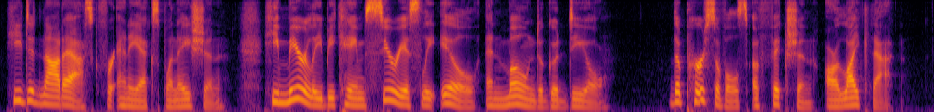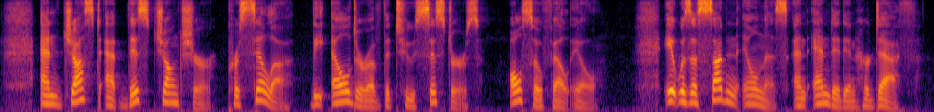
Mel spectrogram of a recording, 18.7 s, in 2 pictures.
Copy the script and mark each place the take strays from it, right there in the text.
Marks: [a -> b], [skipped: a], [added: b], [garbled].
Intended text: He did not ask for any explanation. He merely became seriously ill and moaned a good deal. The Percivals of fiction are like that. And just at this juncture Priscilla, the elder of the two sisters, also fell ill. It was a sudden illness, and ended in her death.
He did not ask for any explanation. He merely became seriously ill and moaned a good deal. The Percivals of fiction are like that. And just at this juncture Priscilla, the elder of the two sisters, also fell ill. It was a sudden illness, and ended in her death.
